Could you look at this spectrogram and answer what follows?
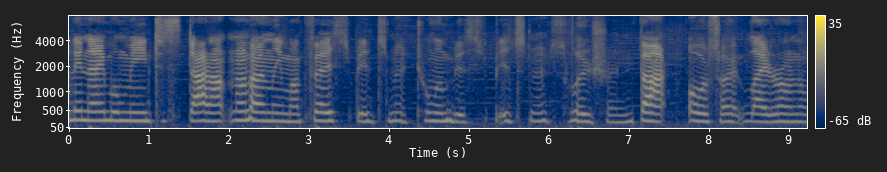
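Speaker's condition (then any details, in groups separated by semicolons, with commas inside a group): Athetoid cerebral palsy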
